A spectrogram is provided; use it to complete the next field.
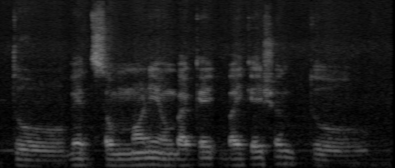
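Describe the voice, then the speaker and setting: A somewhat breathy voice with a dark, mellow tone speaks in a strong non-native accent. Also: man. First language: not English. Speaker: vlogger. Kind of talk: personal vlog monologue. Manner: halting, hesitant.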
